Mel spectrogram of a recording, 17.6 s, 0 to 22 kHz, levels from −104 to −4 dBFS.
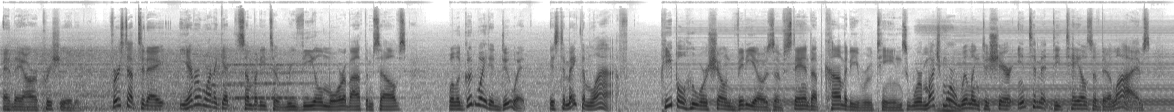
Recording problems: train or aircraft noise; noticeable; throughout; 10 dB below the speech

